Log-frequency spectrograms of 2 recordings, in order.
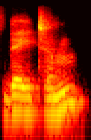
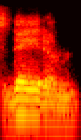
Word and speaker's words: datum: from Latin dato okay but just pronounce it differently in British English it's datum well in American English again I think it's called slack tea they pronounce when a t is between two vowels they frequently pronounce pronounce it as a d like water so it's datum datum okay datum and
